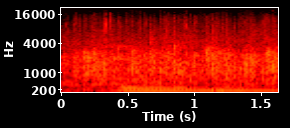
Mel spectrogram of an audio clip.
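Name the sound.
audience hand clapping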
